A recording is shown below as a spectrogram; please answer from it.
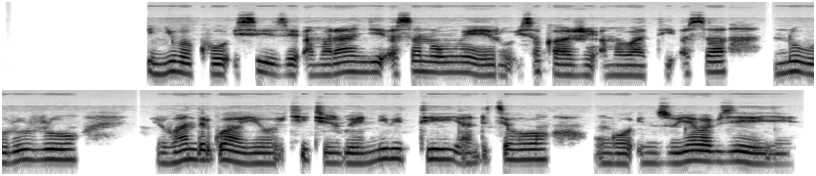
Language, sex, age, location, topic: Kinyarwanda, female, 18-24, Kigali, health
